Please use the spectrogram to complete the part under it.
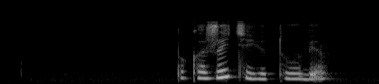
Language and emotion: Russian, sad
